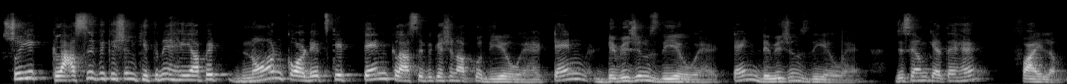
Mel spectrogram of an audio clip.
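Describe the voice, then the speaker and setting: A man with an Indian accent teaching a board exam science lesson, slowly repeating key terms and their spellings. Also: a little high, expressive, darkish tone.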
